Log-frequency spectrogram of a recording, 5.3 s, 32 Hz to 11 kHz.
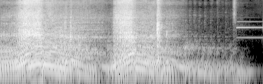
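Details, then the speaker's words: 1976 Chevy El Camino with catalytic converters removed, engine blipped twice: deep, loud rumbling bursts that then settle; open, unmuffled exhaust, formerly quiet, now sounds like a hot rod. "no no cats on it so it was quiet as a church mouse but now she's gonna be loud"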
